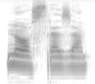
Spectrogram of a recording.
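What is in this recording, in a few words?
"nostras", female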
